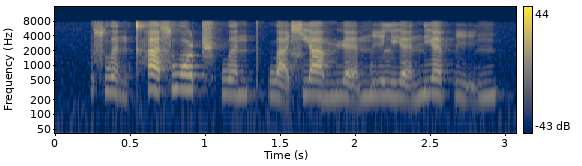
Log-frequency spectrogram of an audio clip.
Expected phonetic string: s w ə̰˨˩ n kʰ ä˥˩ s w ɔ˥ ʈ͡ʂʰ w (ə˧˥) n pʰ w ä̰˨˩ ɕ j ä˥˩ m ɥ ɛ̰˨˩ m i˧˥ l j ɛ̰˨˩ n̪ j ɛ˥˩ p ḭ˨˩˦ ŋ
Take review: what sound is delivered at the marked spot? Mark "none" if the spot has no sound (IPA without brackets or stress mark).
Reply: ə˧˥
